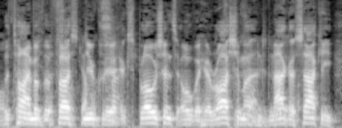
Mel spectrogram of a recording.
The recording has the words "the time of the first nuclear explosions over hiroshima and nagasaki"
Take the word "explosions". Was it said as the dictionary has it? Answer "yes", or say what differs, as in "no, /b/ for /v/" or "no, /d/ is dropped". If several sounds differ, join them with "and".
yes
